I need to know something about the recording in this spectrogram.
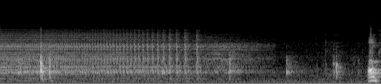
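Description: An electric fan whirs steadily.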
